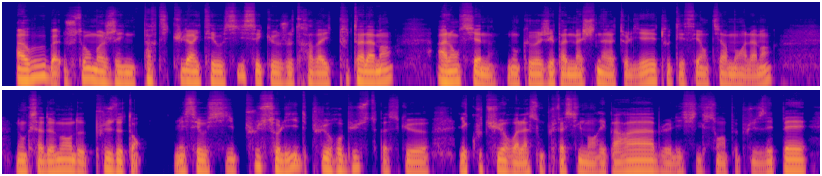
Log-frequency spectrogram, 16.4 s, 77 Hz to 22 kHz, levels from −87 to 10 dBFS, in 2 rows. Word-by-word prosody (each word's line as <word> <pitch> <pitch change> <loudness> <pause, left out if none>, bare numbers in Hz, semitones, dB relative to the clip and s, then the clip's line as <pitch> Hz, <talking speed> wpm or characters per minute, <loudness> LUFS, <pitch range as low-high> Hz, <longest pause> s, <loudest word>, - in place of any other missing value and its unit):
Ah 120 -1 +9
oui, 140 +5 +4
oui 155 - +4
bah - - +3
justement 130 +5 +1
moi, 110 -4 +5
j'ai 100 +1 0
une 95 -2 +1
particularité 110 +1 +1
aussi, 105 +10 -1
c'est 110 -8 0
que 100 -2 0
je 90 +1 -2
travaille 95 -1 0
tout 90 +7 -12
à 110 - +6
la 100 -1 +7
main, 115 +5 +3 0.4
à 110 - +5
l'ancienne, 105 -6 +3
donc 90 +1 -3
heu, 90 -1 +4
j'ai 85 +2 +1
pas 85 - 0
de - - +3
machine 85 +5 +1
à - - +2
l'atelier, 85 +7 0
tout 115 -5 -7
est - - 0
fait 90 - -4
entièrement 85 -1 -2
à - - -2
la 75 0 -2
main, 95 +8 0 0.6
donc 95 -1 +1
ça 90 - +1
demande 95 0 +2
plus 105 +6 -1
de 95 - +4
temps, - - -4 0.3
mais 95 - +1
c'est 95 +3 -1
aussi 100 +2 -3
plus 130 +6 -5
solide, 95 - +1
plus 115 - 0
robuste 105 +4 -3
parce - - -9
que 90 -2 -1 0.3
les - - 0
coutures 100 -3 -2
voila 85 -1 +1
sont 85 - -9
plus - - -18
facilement 85 -4 -2
réparables, 90 +2 0
les 80 +1 -6
fils 95 +5 -10
sont 85 - -7
un 80 - -6
peu - - -16
plus 80 0 -9
épais. 105 +2 +2
95 Hz, 235 wpm, -23 LUFS, 85-105 Hz, 0.6 s, Ah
